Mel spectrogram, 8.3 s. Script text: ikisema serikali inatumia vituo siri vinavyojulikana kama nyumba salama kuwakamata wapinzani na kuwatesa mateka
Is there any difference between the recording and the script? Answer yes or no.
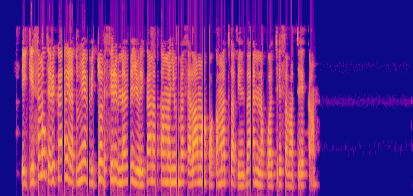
no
